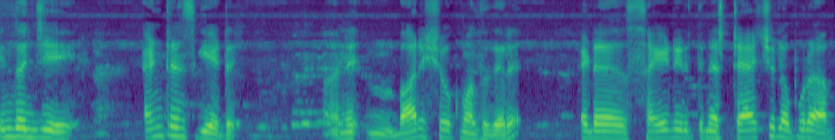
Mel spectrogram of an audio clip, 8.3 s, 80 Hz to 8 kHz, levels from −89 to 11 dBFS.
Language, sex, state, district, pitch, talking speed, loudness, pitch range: Tulu, male, Karnataka, Dakshina Kannada, 155 Hz, 85 wpm, -16 LUFS, 140-180 Hz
